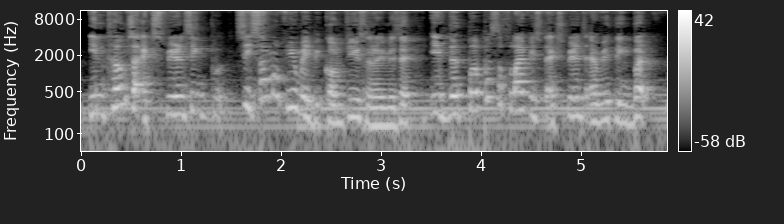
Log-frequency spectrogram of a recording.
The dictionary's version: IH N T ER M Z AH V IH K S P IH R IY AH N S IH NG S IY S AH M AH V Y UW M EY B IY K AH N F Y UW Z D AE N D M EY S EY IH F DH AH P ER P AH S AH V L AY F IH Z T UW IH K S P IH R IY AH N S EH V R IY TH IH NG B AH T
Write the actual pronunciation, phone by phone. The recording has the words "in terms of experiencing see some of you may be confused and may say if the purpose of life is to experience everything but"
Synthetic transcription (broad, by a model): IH N T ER M S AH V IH K S P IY R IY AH N S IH NG S IY S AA M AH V Y UW M EY B IY K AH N F Y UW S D M EY S EY IH F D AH P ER P AH S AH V L AY F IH S T UW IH K S P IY R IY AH N S EH V R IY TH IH NG B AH T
